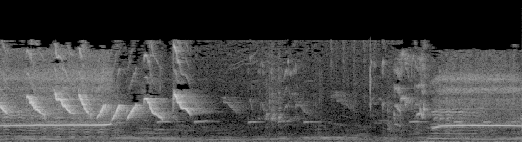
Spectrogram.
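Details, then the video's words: Caged white-eye singing after a feed of extra food: a quick run of high descending chirps, a long steady whistle, then a quieter pause before another whistle, over low background noise. "Extra fooding untuk burung pleci#plecimaniaindonesia#pleci materi wit,wit"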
